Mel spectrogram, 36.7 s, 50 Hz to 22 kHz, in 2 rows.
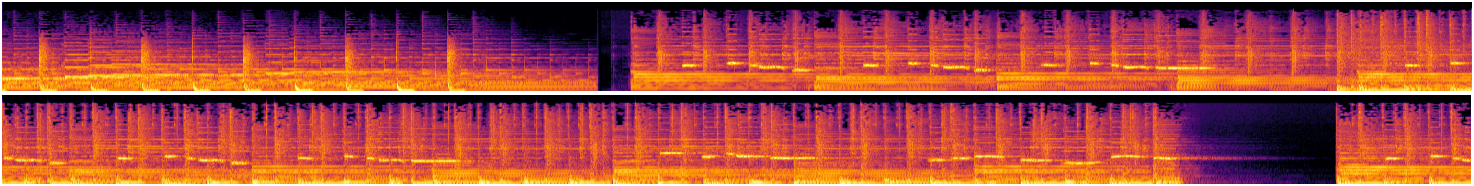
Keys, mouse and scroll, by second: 2.4 ctrl+i, 4.4-4.7 scroll up 2, 7.3 click, 13.7 click, 14.7 space, 15.0 click, 15.1 space, 16.4 click, 18.4 scroll up 1, 18.7 click, 20.3 ctrl+z, 20.8 ctrl+z, 20.8 ctrl+d, 22.1 ctrl+d, 22.7 space, 26.6 right click, 29.6 click, 32.0 click, 33.3 click, 33.9 click, 35.2 click, 35.5 ctrl+i, 36.5 click.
